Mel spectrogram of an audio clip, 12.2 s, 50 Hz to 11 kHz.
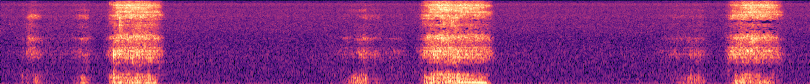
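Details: Real-time recording of a sleeping person snoring, made for anxiety relief: rhythmic rattling snores on each breath in, with softer breaths out, roughly 13 a minute; snoring during sleep.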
